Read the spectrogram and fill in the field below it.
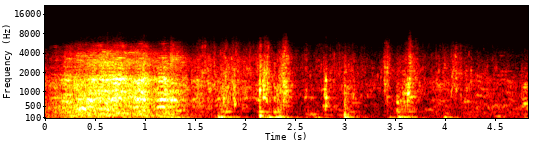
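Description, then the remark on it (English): Water sloshes in a stomach full from 22 glasses of water, a thick swishing wash at first, then a run of gurgling splashes that rise and fall in uneven rhythmic bursts, fairly loud. “And to keep my mind off of smoking and eating, I just drank 22 glasses of water. That's a lot of water.”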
